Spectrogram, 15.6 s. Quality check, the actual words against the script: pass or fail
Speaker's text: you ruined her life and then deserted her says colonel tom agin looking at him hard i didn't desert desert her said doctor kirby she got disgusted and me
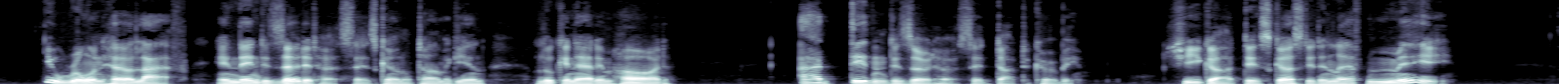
fail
